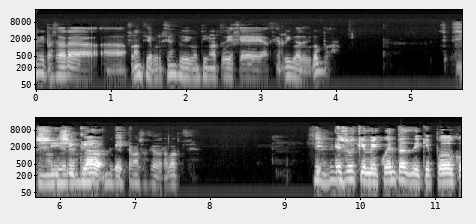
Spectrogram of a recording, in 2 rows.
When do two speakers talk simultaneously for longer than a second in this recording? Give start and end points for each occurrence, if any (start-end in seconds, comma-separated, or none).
5.8-7.0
